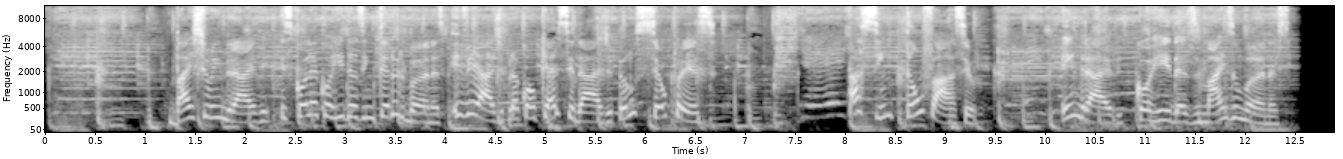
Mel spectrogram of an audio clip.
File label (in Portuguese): Locucao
